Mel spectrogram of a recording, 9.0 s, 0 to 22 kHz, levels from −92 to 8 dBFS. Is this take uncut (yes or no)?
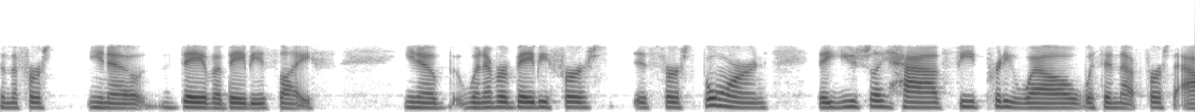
yes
